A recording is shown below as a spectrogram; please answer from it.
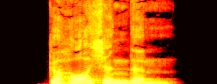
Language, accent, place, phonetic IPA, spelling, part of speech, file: German, Germany, Berlin, [ɡəˈhɔʁçn̩dəm], gehorchendem, adjective, De-gehorchendem.ogg
- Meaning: strong dative masculine/neuter singular of gehorchend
